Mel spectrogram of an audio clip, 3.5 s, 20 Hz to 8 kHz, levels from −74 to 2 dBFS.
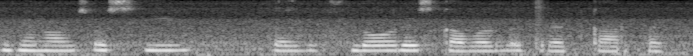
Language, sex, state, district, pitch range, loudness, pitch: English, female, Karnataka, Bangalore, 215-240 Hz, -15 LUFS, 230 Hz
